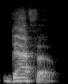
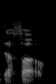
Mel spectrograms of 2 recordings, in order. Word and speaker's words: Dafoe: was younger okay and he pronounced his name dafo Am daffo Willem daffo okay instead of Defoe sure but I I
